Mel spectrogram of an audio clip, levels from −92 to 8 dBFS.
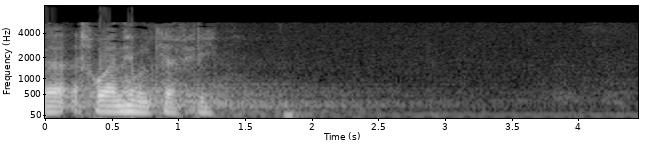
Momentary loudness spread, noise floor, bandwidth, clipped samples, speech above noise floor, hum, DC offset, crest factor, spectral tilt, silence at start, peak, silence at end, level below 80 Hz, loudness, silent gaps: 27 LU; -53 dBFS; 5.4 kHz; 0.1%; 39 dB; none; under 0.1%; 18 dB; -10 dB/octave; 0 s; 0 dBFS; 2.6 s; -44 dBFS; -15 LUFS; none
